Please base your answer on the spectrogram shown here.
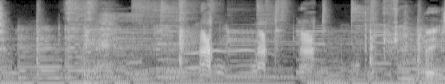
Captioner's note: laughter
